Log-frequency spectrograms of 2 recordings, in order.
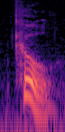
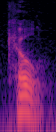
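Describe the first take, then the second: First: It is said with sincere enthusiasm. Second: It is said with heavy sarcasm. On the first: The idea is genuinely admired. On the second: The idea is not admired at all.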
